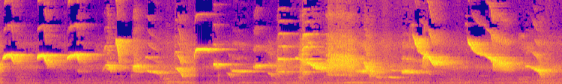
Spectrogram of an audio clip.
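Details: Chopi blackbirds in full song, a steady run of ringing whistles that slur downward, with some buzzy rich notes toward the end. The phrases come about every half second.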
